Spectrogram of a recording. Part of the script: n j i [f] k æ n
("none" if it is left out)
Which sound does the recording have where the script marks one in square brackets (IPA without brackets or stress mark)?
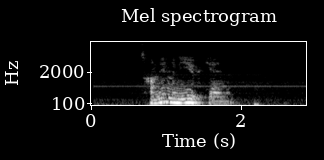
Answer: v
